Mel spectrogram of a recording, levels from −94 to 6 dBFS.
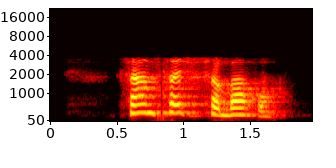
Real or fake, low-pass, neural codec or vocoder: fake; 3.6 kHz; codec, 44.1 kHz, 7.8 kbps, Pupu-Codec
